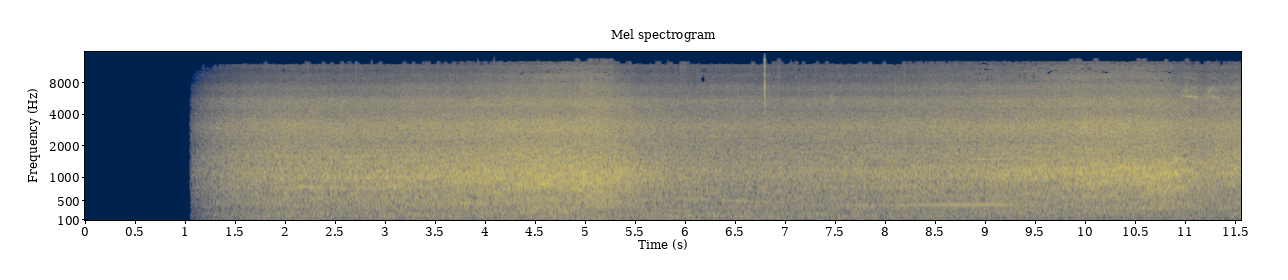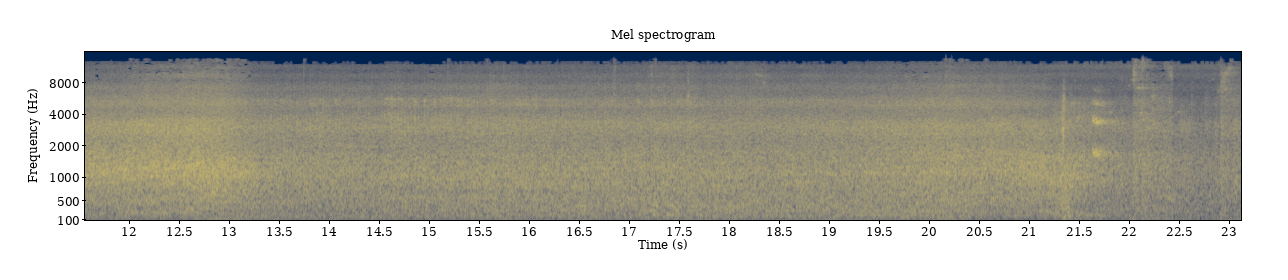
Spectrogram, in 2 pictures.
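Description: Street traffic noise from passing road vehicles. It starts about a second in, grows louder twice as vehicles go by, around five seconds in and again around eleven to thirteen seconds in, and otherwise stays steady.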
